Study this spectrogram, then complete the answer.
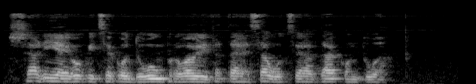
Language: Basque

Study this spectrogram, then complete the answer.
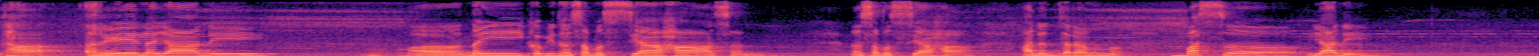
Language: Sanskrit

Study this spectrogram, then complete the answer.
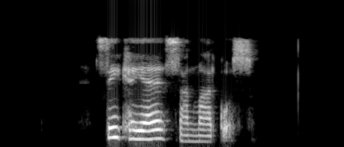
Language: Hungarian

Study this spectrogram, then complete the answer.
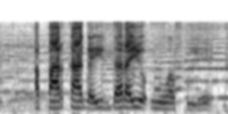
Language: Serer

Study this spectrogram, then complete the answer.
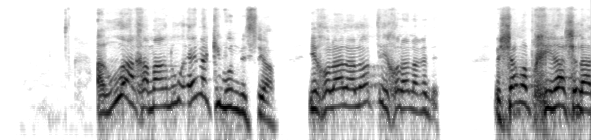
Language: Hebrew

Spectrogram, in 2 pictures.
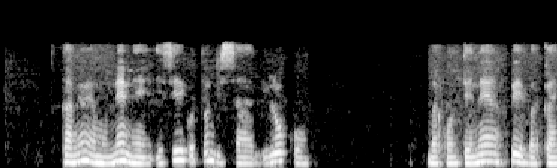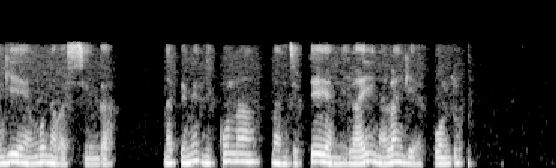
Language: Lingala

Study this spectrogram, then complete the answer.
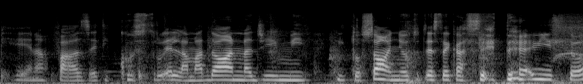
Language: Italian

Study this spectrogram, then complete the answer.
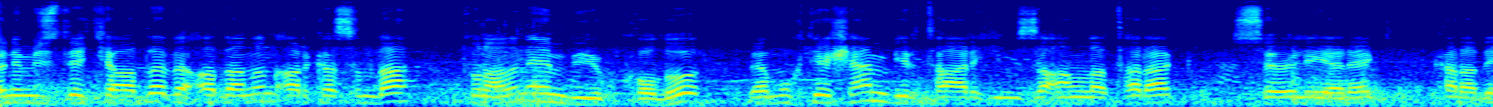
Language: Turkish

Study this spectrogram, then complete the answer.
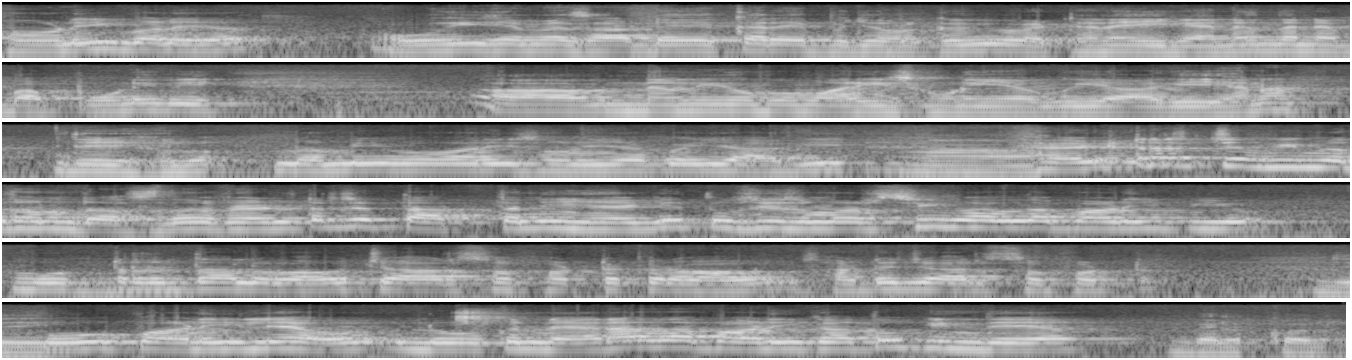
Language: Punjabi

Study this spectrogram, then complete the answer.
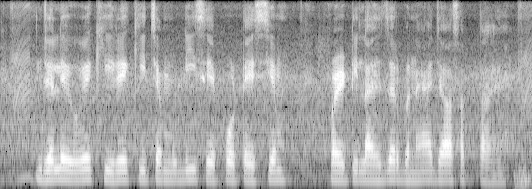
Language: Hindi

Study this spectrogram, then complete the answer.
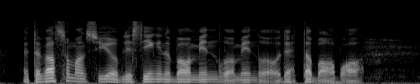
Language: Norwegian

